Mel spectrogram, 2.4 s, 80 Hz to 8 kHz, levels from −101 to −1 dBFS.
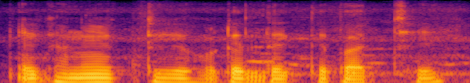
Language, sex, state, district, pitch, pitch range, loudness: Bengali, male, West Bengal, Cooch Behar, 105 Hz, 95-110 Hz, -19 LUFS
